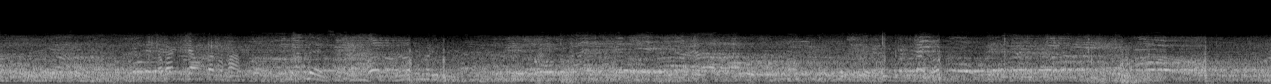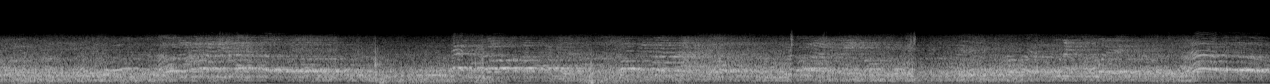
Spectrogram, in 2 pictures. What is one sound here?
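A crowd shouts and cheers in a large echoing hall.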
